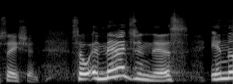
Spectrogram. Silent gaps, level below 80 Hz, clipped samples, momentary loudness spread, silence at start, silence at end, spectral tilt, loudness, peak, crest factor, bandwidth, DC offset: none; -82 dBFS; under 0.1%; 18 LU; 0.05 s; 0 s; -5.5 dB/octave; -19 LUFS; -4 dBFS; 16 dB; 10.5 kHz; under 0.1%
